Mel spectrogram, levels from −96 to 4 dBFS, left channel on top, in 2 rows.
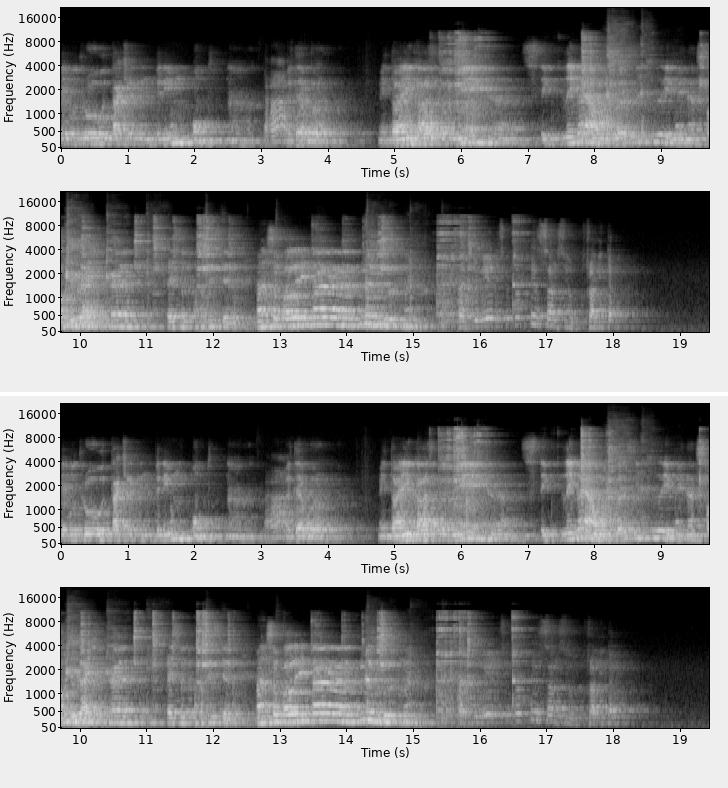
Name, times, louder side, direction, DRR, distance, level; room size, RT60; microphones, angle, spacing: voice 1, 0.0-2.2 2.5-2.9 3.3-3.9 4.8-10.8 11.3-12.3 12.6-15.0, right 1 dB, 45° right, 0 dB, 0.9 m, -20 dB
voice 2, 3.0-4.0 5.0-6.3 15.7-18.0, left 3 dB, 70° left, 2 dB, 0.6 m, -32 dB
sound 1, 5.5-6.4 7.4-7.5 7.8-8.8 9.6-9.7 10.0-10.2 10.8-12.4 13.1-13.2 13.5-13.6 13.9-14.8 15.3-15.9 16.5-16.6, right 3 dB, 90° right, 0.9 m, -29 dB
Cough, 8.1-8.9 9.2-9.3 9.7-11.2 11.9-12.2 12.5-12.6 12.9-13.0 14.3-15.5, left 1 dB, 20° left, 0.5 m, -30 dB
11.5 x 3.8 x 2.7 m, 1.4 s
head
